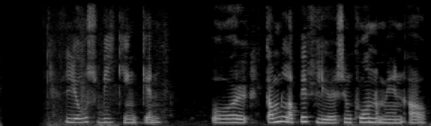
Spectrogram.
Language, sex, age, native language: Icelandic, female, 13, Icelandic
